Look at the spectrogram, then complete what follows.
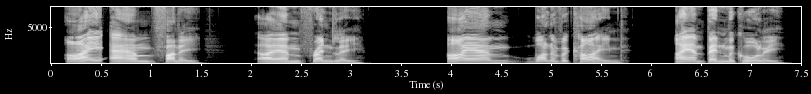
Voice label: men mini demo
